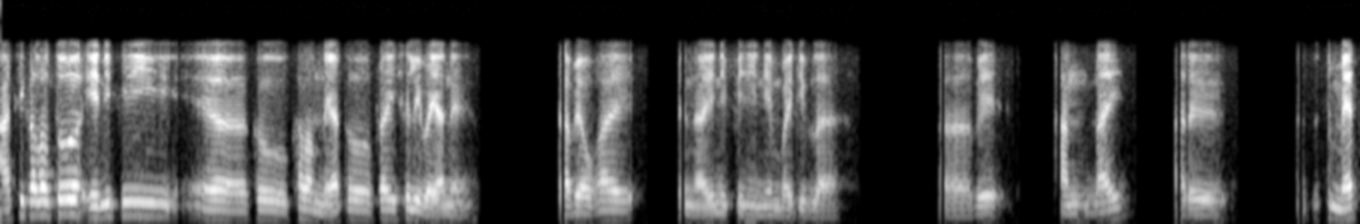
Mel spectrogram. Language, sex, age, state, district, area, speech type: Bodo, male, 30-45, Assam, Kokrajhar, rural, conversation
